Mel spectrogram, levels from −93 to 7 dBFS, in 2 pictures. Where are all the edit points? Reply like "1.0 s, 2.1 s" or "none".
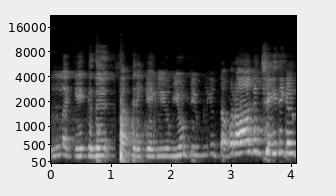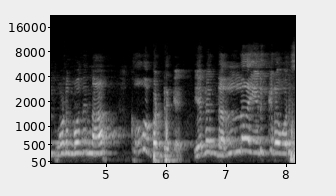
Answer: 1.0 s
